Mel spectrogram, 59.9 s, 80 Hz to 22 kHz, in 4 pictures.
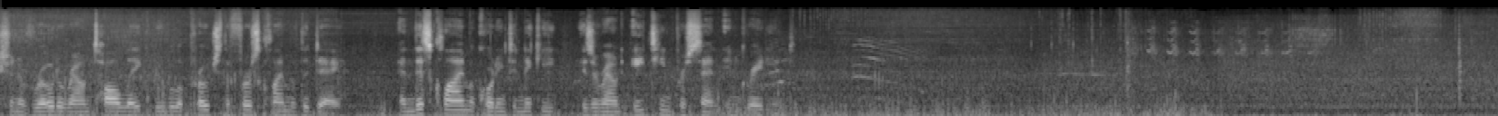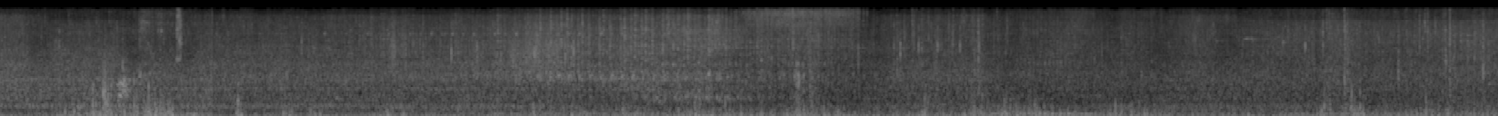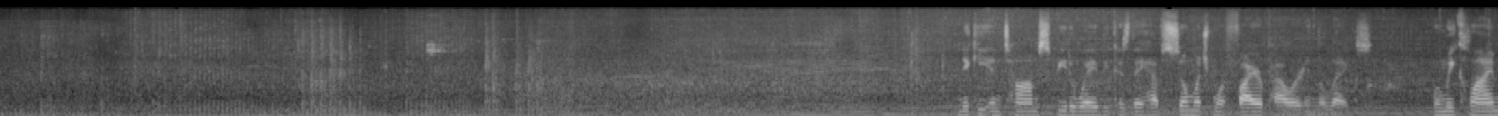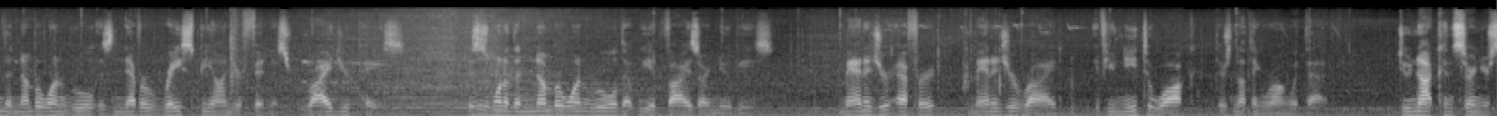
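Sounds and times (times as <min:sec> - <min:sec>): wind over microphone: 0:00.0 - 0:35.3
tyre and road rumble: 0:00.0 - 0:59.9.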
